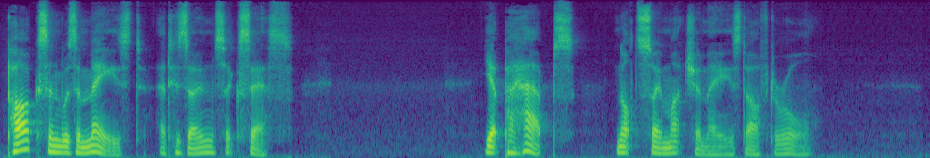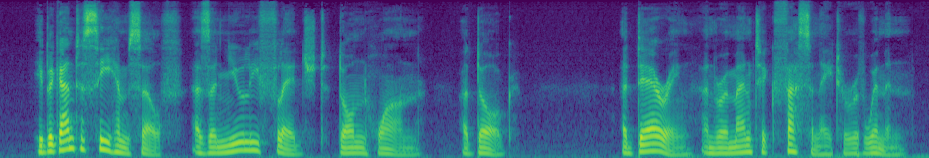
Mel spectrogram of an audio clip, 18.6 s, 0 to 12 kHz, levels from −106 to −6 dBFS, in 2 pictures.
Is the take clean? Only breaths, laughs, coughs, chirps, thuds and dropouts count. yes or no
yes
